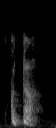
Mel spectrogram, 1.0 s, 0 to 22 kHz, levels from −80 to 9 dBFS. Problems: background sounds at intervals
